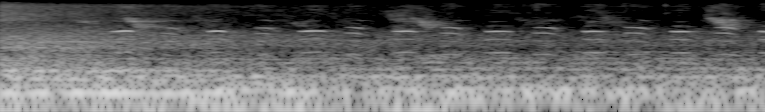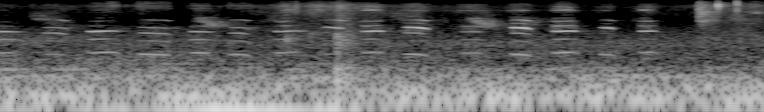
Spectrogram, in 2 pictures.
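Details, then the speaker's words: Old water pump removed from a MKIV Toyota Supra, spun by hand: dry, uneven high squeaky chirps from a worn bearing, versus the smooth new pump; the old pump was leaking coolant from the weep hole. "Yeah, so that's an issue. And right from the weep hole, it was indeed leaking down."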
